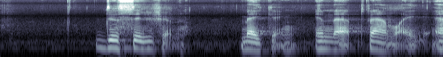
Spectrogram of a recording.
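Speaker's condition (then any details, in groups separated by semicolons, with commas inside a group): Spasmodic dysphonia; vocal cords clamp down inappropriately; Botox injections, about 26 years since onset; voice loss, breaks mid-sentence like tiny cough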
